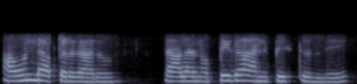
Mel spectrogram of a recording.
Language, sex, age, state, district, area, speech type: Telugu, female, 18-30, Andhra Pradesh, Krishna, urban, conversation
